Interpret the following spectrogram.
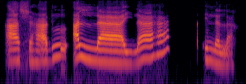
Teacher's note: अब मेरी जगह फिर खत्म हो गई, मैं क्या करूं इसको, अशहदु, जहाँ पे अल्लाह, इलाहा नून लाम में मर्ज हो जाए।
